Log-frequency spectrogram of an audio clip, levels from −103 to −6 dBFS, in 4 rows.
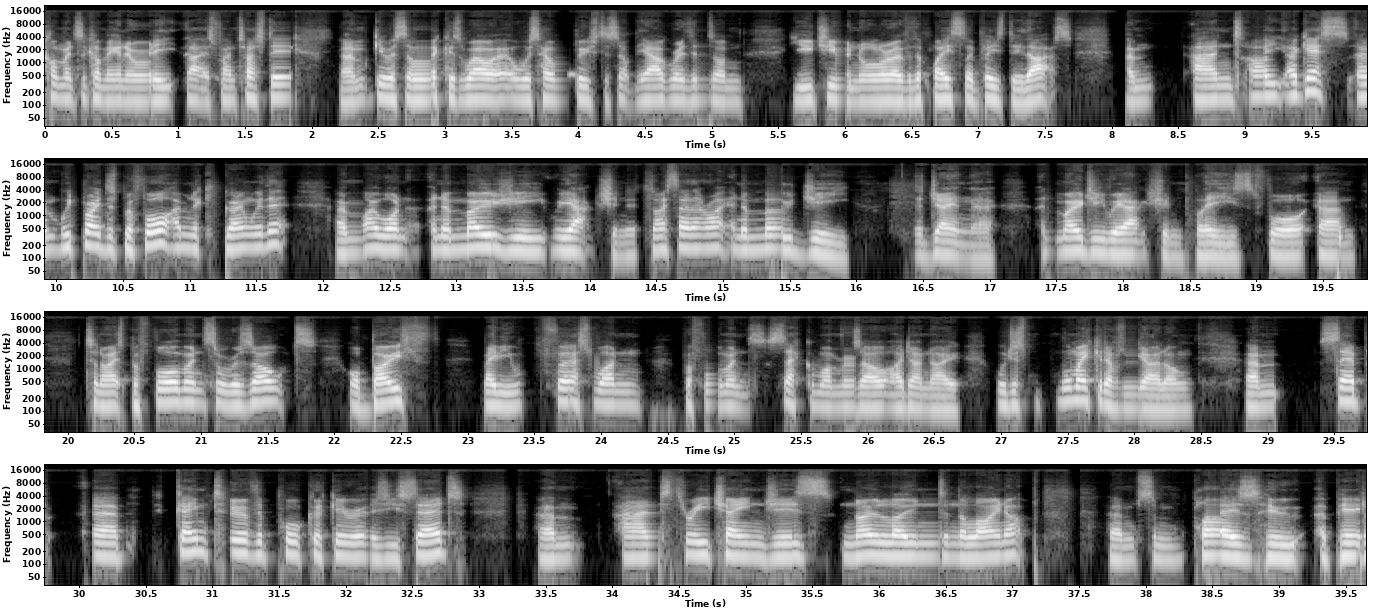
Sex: male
